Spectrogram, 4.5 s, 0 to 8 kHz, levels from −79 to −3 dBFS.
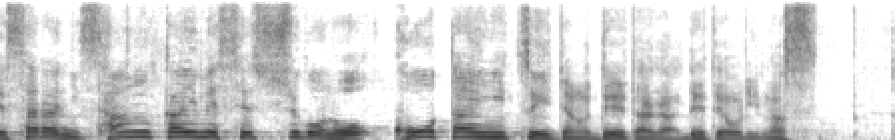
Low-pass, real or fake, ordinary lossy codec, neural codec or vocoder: none; fake; none; codec, 16 kHz, 16 kbps, FreqCodec, smaller model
